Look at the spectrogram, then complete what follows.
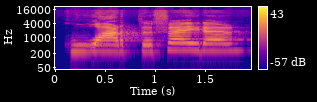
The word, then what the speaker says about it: quarta-feira: with a QUO, but if you have a QUA and you have lots of them, then you pronounce the U. Like, for example, in quatro, quarta-feira, quanto, etc. Right?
